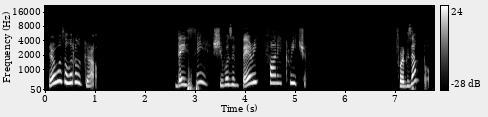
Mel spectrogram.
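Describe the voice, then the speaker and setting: A woman with a high voice narrates a monologue like a fairy tale. The sound is dry and close, with very little room in it. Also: dry recording. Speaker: monologue reader.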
